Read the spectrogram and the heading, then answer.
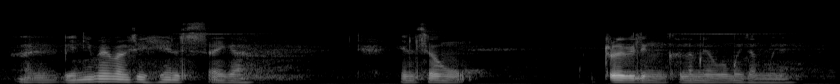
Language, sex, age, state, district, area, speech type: Bodo, male, 30-45, Assam, Kokrajhar, rural, spontaneous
